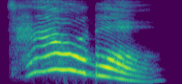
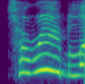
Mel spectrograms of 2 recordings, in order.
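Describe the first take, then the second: First: TERRIBLE drawn out slow, high on the first syllable; drawn-out verdict. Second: Terrible twisted into "tuh-REE-bluh", high pitched; playful mispronunciation. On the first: Co-host judging the actor's awful accent, drawn-out high TERRIBLE. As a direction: stretch TERRIBLE high and loud, then let it fall. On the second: Co-host mocking the awful accent, Terrible said as "tuh-REE-bluh". Repeats verdict with twisted pronunciation. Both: Real, not acted.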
